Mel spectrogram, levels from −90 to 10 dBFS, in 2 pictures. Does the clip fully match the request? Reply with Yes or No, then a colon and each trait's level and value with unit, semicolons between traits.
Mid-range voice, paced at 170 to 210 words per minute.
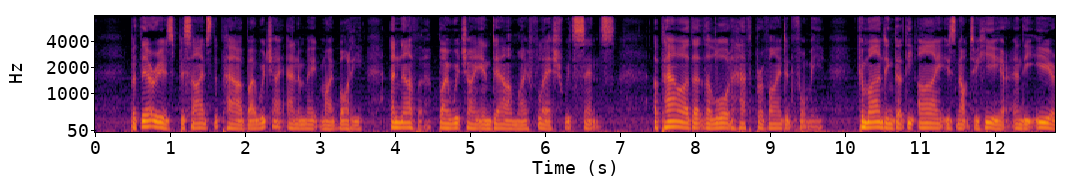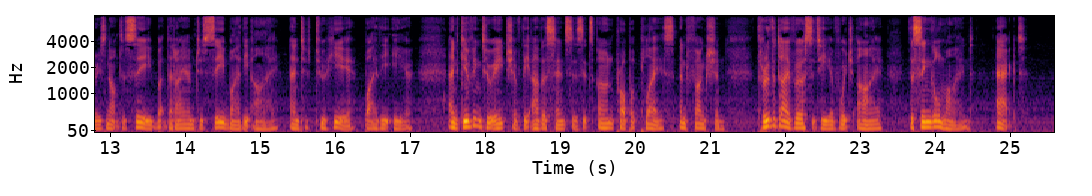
No: low, 110 Hz; average, 195 wpm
